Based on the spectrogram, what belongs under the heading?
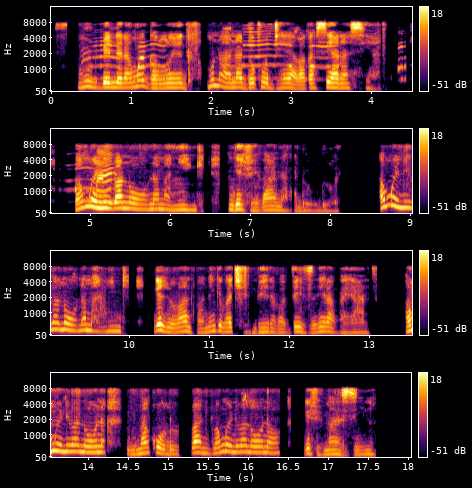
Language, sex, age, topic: Ndau, female, 25-35, health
